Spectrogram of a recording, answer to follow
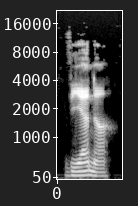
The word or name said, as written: Vienna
